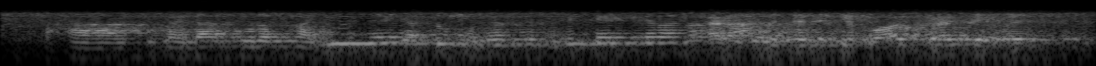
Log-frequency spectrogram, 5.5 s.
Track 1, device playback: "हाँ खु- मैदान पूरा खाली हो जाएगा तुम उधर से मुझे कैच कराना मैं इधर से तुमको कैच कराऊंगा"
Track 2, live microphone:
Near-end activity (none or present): present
